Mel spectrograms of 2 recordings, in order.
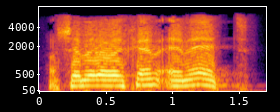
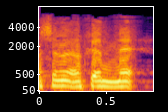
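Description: First: The last word starts with its own vowel onset. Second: The last word's vowel onset is swallowed. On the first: The text says God is true. The speaker calls it right. "ולא השם אלוהיכם מת" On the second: It sounds like saying God is dead. The speaker calls it wrong. "בולע את האלף"

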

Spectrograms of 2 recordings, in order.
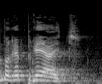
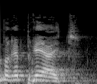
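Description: First: The h sound before 'etz' is swallowed. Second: The same.

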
